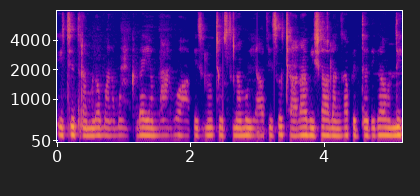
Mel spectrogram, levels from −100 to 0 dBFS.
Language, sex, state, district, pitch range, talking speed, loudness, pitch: Telugu, female, Telangana, Nalgonda, 170-175 Hz, 160 wpm, -30 LUFS, 175 Hz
